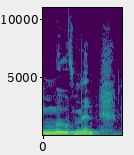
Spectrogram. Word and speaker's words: MVMT: This one actually is spelled MVMT, movement, because for some reason these new companies, they can't use vowels.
